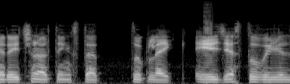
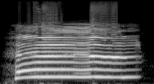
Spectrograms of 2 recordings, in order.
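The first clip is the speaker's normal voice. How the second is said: high, loud, drawn-out scream; screamed cry for help; 10 dB louder than usual. Acted. Game master voicing a scream from the burning farmhouse, screamed help. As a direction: scream it long and high, louder the second time. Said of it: "You hear a scream that says".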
